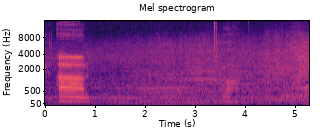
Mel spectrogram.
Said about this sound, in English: A lot of motorcycles coming through.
